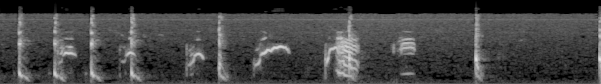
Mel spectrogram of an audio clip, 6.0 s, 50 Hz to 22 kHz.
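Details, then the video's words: Rail pair, male and female, calling at once from a lure loudspeaker, recorded 2022; a run of hard ticking knocks, then upward-curving whistles and a brief harsh burst, with spaced clicks continuing afterward. "Tiếng Gà Nước TRỐNG, MÁI đánh chung loa"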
